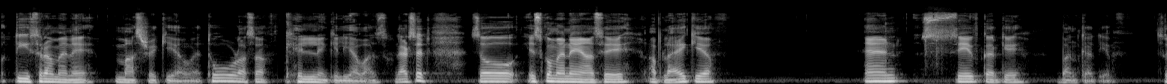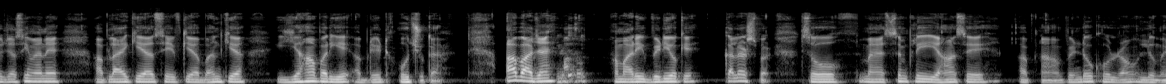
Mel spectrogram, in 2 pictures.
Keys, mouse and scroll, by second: 3.9 space, 7.8 click, 8.6 ctrl+Num_Lock, 9.1 ctrl+s, 11.4 click, 16.7-19.6 drag, 21.8 click.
